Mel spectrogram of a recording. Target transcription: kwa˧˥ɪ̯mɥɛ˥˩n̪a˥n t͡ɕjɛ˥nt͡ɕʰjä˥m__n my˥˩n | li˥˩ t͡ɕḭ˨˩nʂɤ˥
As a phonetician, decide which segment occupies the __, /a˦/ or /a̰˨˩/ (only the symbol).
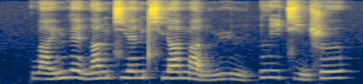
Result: a̰˨˩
